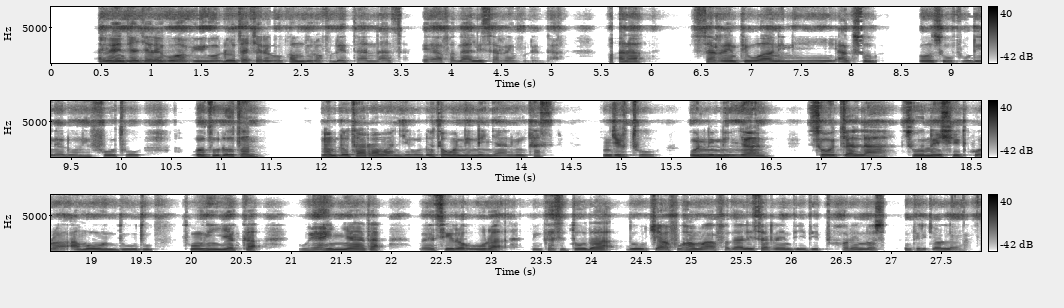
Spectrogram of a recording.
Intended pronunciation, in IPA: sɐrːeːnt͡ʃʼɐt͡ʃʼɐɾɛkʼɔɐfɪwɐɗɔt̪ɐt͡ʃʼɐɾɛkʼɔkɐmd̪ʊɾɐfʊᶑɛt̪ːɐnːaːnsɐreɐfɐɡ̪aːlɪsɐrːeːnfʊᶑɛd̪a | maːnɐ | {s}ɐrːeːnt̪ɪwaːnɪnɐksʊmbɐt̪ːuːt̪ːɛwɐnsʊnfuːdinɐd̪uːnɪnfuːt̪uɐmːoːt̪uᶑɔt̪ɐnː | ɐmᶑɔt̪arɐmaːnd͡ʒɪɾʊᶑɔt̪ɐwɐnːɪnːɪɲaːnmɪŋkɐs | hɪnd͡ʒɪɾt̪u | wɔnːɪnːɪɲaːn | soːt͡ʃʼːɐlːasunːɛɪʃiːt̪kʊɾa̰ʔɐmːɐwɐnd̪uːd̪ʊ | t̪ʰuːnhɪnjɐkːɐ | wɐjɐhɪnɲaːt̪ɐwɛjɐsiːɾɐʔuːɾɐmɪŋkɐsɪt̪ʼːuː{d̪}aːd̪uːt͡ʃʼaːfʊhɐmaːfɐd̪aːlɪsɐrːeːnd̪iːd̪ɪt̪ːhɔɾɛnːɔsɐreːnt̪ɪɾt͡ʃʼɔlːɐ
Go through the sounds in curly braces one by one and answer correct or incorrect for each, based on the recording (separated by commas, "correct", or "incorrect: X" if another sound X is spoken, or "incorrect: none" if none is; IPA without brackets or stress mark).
correct, correct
